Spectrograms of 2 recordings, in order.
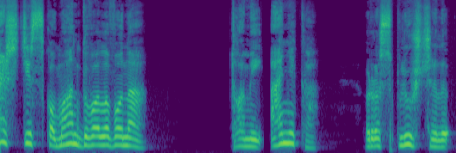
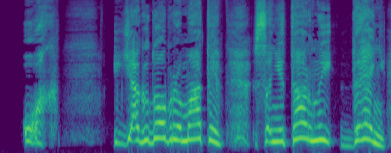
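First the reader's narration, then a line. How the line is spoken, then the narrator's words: Exclaiming with full mouth. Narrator (Ukrainian): вигукнув Томі, напихаючи рота оладками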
